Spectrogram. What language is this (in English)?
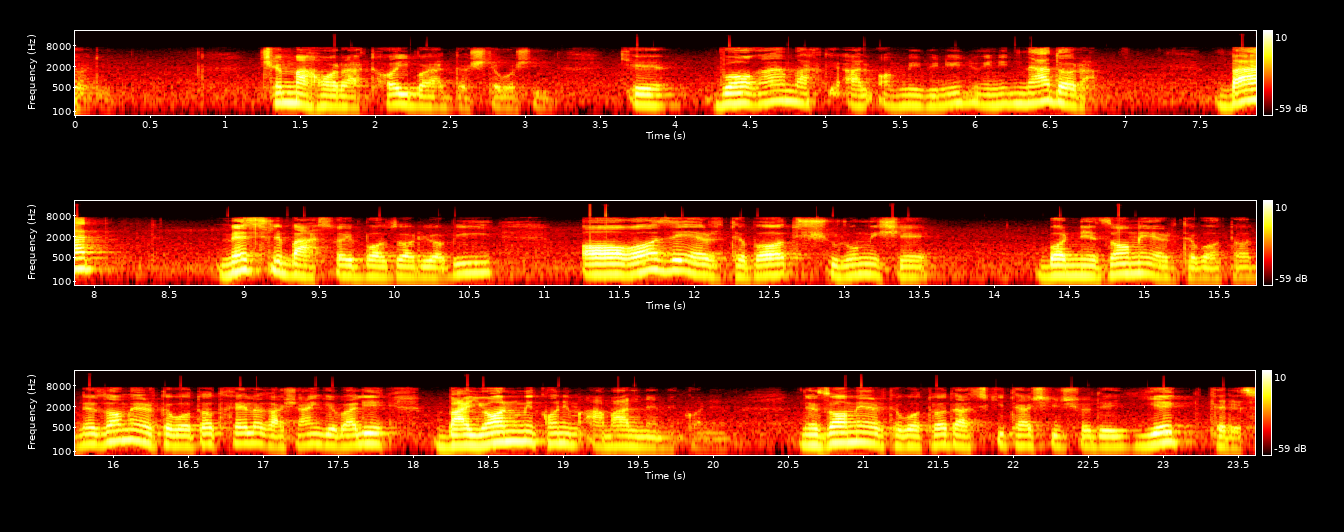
Persian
